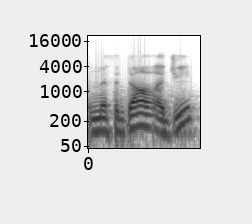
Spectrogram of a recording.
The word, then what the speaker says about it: methodology: And the last word that Fernanda worked with was methodology, which has 5 syllables, and the third syllable is the most salient one.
